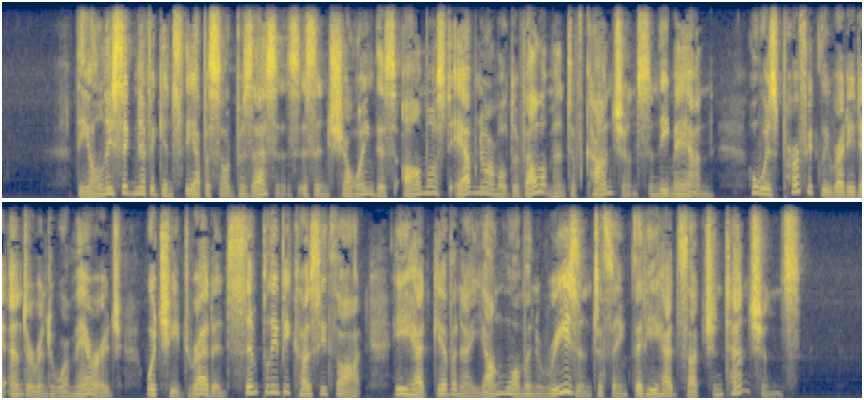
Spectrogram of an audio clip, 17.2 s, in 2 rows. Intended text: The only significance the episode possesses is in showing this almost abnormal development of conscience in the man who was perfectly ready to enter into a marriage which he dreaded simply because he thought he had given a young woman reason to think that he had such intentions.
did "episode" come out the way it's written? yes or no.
yes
